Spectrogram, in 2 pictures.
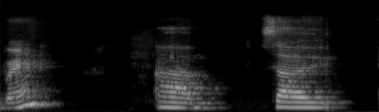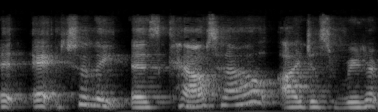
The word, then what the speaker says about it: Kowtow: the most common question is how do you pronounce the name of the brand so it actually is cartel I just really wrong you know when I was researching named for the brand and I said Cotto because I've never heard of the word and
